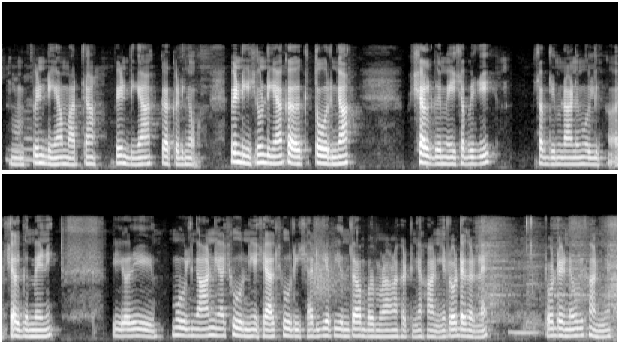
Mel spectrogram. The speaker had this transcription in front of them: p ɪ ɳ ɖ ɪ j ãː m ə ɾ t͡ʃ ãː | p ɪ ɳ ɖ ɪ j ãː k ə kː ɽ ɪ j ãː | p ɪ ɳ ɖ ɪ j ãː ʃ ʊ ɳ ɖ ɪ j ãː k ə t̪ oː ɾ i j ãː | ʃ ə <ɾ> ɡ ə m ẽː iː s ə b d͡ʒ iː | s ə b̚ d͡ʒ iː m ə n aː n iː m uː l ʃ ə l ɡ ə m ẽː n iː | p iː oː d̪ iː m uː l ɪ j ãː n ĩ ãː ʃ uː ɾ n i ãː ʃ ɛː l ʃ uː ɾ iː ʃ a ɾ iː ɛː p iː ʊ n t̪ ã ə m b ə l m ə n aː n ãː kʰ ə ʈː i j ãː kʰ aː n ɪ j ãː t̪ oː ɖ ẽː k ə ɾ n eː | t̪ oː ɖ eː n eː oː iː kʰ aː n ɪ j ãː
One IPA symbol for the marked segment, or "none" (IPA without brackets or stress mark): l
